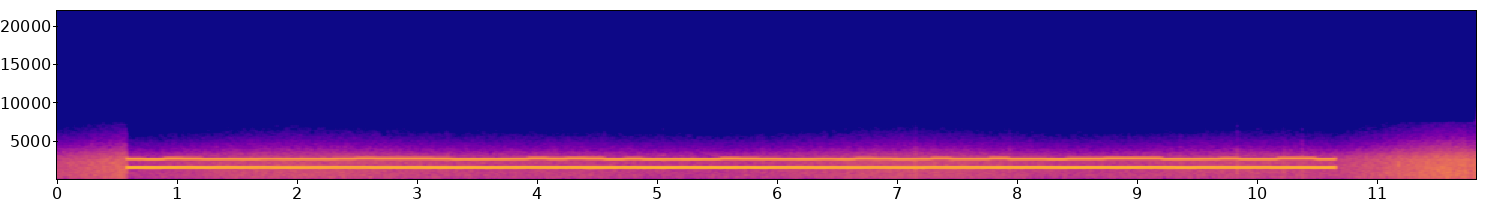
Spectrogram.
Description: FT8 (several signals at once), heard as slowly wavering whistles, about 6.25 baud, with radio static.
